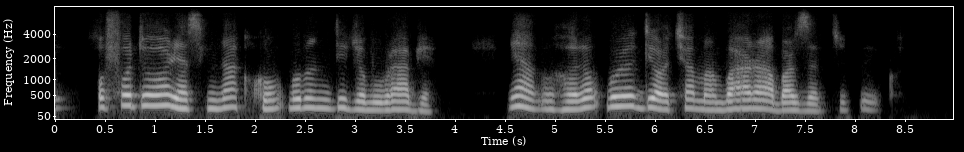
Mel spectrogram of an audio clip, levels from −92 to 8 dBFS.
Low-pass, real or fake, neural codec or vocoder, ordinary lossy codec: 7.2 kHz; fake; codec, 16 kHz, about 1 kbps, DyCAST, with the encoder's durations; Opus, 16 kbps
